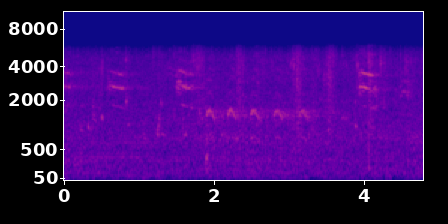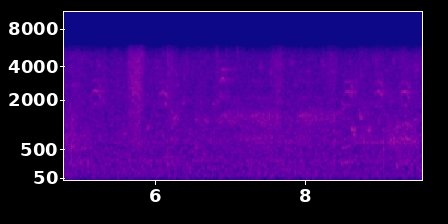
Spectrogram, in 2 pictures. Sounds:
animal, domestic animals, dog

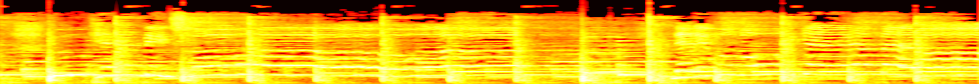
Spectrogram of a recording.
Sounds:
music, female singing

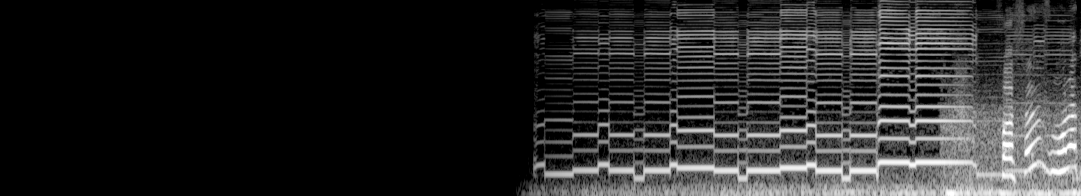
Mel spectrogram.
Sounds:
playing bagpipes

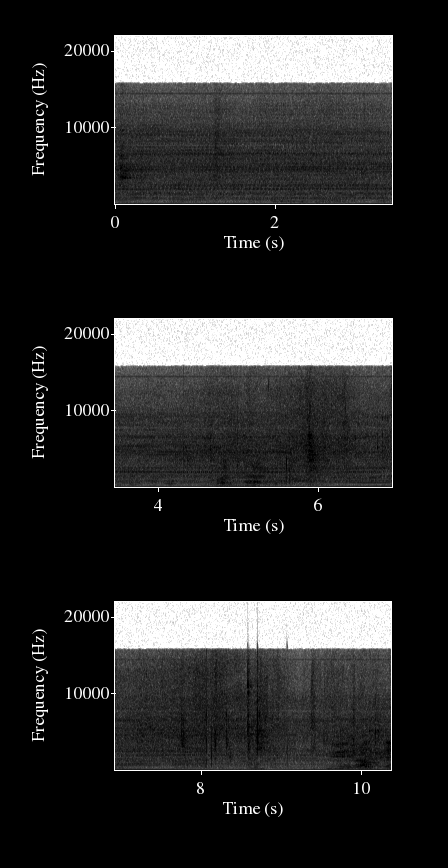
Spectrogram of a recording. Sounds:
speech

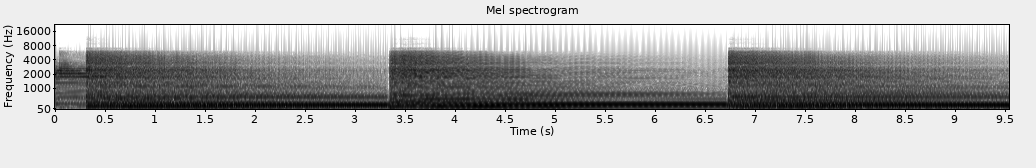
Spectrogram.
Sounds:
acoustic guitar, musical instrument, electric guitar, guitar, music

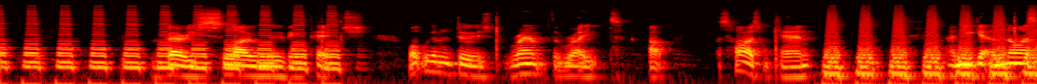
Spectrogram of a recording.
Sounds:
music, electronic music, synthesizer, speech

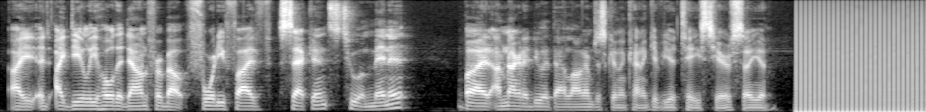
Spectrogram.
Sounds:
synthesizer, musical instrument, speech, music

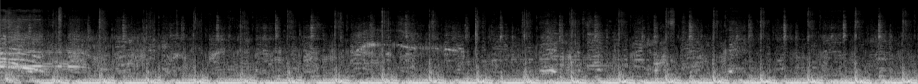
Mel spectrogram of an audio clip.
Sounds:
music, exciting music

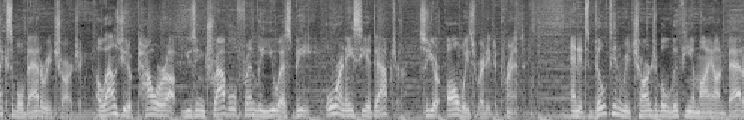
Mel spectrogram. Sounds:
speech, music

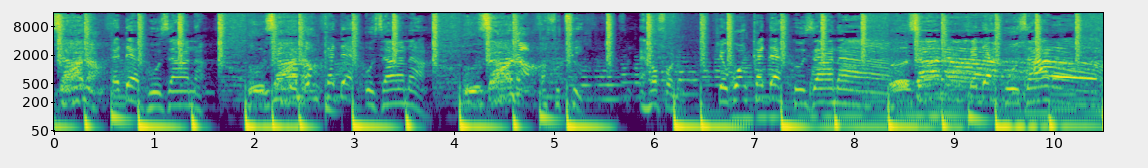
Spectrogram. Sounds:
music, singing, reggae

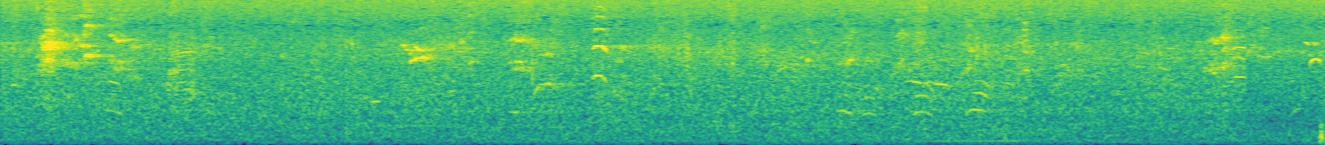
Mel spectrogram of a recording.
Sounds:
bird, environmental noise

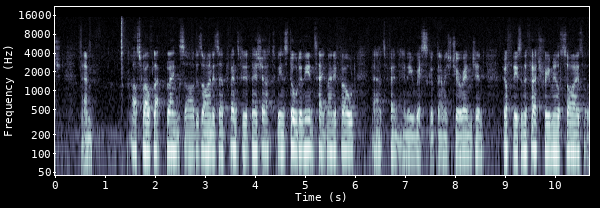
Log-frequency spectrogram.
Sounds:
speech

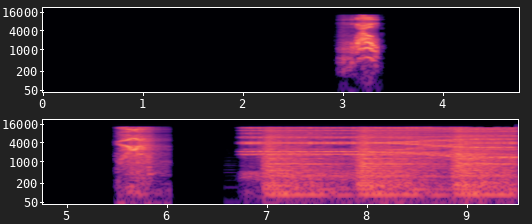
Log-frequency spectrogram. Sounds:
meow, music

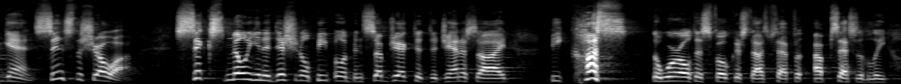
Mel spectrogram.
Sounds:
speech, man speaking

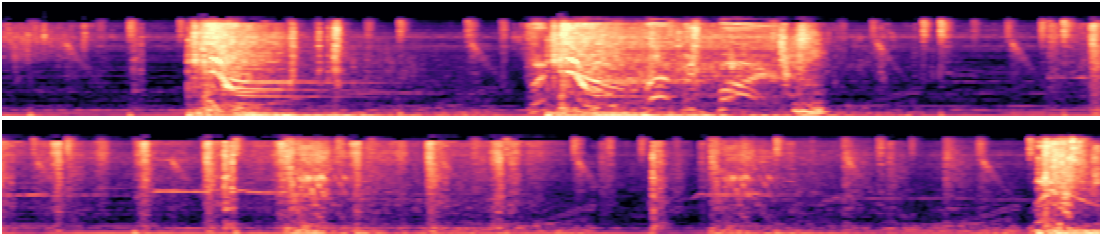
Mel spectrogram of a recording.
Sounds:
speech, music

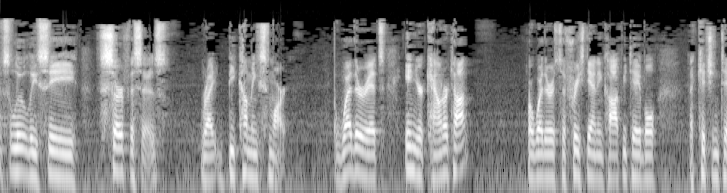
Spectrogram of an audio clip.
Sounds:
speech

